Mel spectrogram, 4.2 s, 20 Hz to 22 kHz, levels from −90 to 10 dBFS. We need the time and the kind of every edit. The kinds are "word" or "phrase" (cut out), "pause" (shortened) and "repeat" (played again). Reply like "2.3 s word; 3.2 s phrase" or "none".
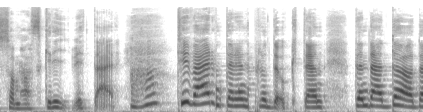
2.2 s word; 2.5 s word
